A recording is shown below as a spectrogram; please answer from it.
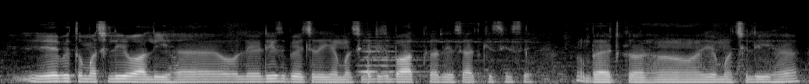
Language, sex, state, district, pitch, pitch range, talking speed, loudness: Hindi, male, Bihar, Araria, 120 Hz, 115-125 Hz, 185 wpm, -18 LUFS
